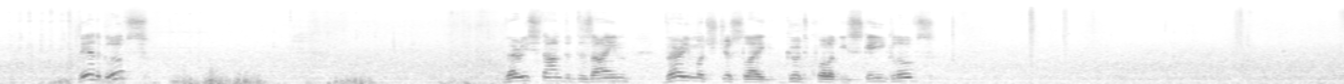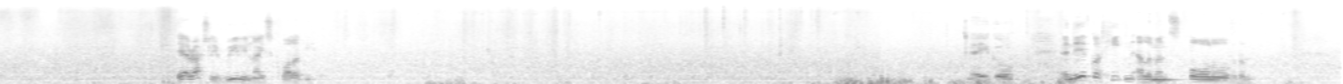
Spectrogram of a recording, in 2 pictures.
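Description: A man talks calmly and close by, in bursts with pauses.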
